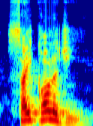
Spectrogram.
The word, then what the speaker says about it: psychology: Psychology, P silent.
